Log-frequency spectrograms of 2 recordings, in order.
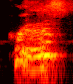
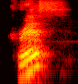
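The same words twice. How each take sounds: First: It is said in a normal, higher voice. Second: It is said in a deep, low voice.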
